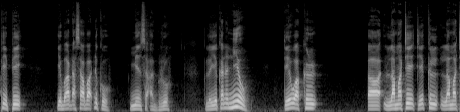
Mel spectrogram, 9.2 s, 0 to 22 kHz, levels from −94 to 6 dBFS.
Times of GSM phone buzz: none

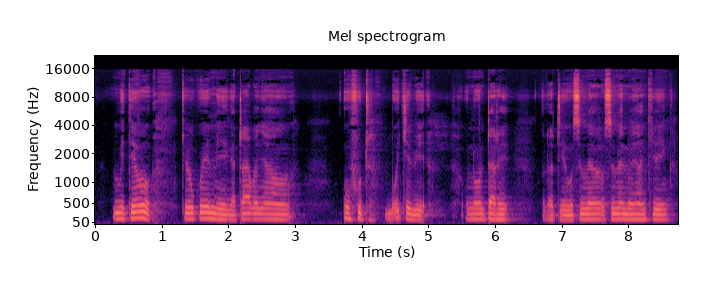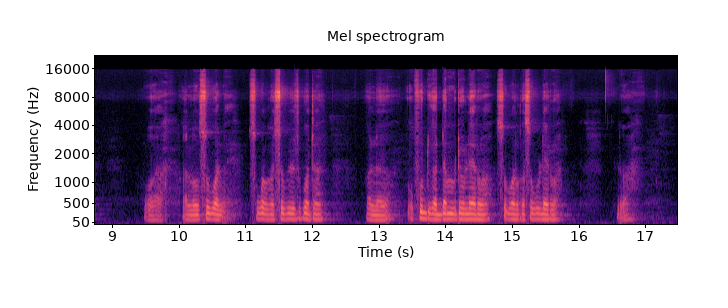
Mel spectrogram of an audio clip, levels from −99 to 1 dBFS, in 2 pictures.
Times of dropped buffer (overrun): none

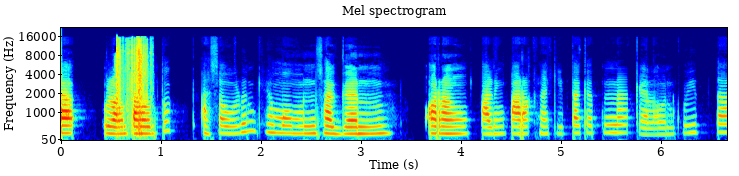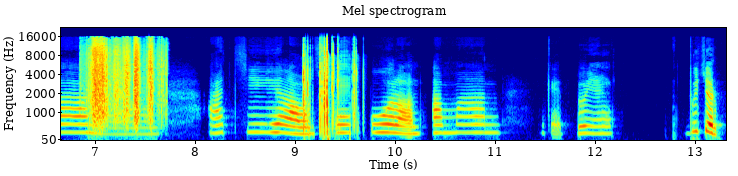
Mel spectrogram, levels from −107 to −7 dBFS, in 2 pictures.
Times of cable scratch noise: 0.54-0.94, 6.84-7.72, 9.08-9.69

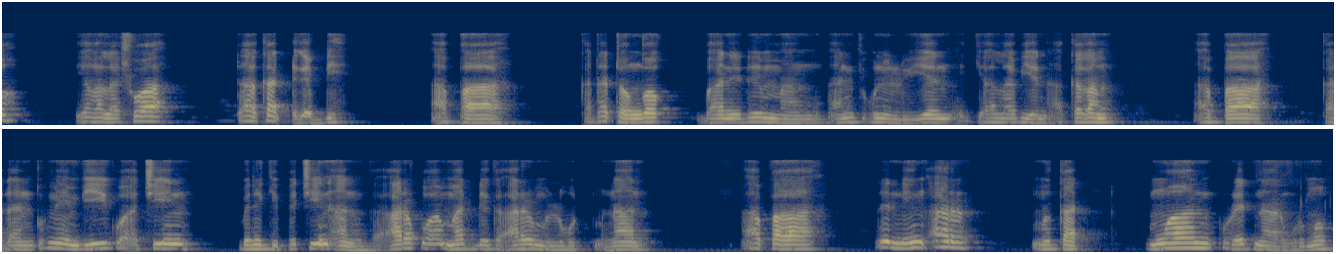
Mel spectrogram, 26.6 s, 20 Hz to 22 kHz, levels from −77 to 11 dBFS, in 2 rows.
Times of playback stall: none

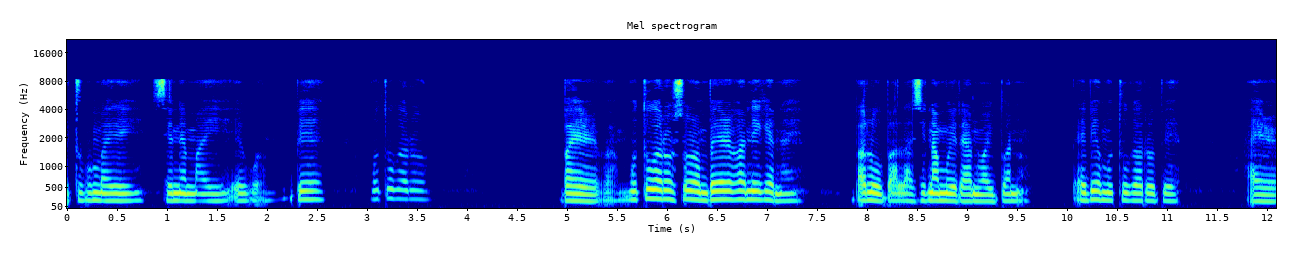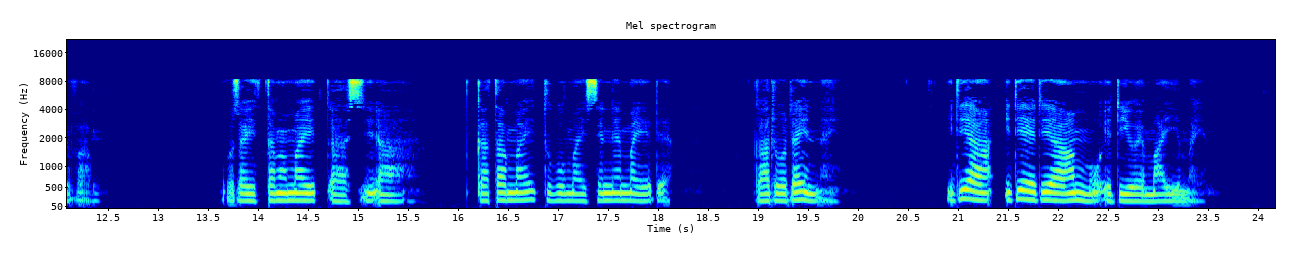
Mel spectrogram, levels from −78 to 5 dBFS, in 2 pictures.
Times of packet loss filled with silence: none

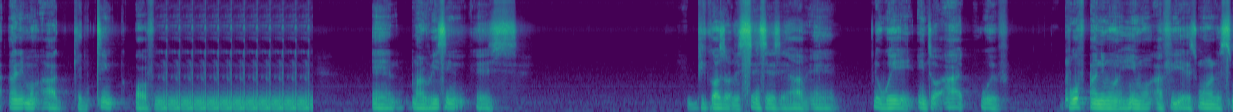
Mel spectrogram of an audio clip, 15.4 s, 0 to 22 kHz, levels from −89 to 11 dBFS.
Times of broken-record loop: 2.09-3.91

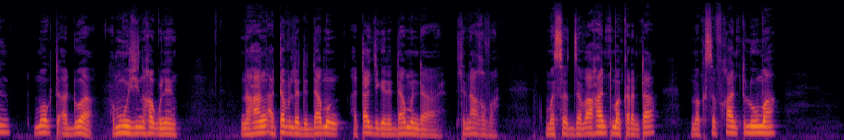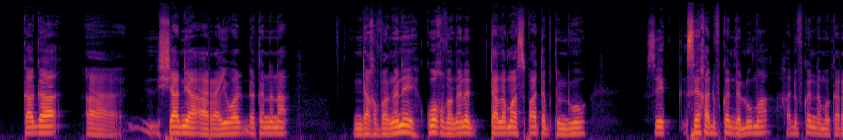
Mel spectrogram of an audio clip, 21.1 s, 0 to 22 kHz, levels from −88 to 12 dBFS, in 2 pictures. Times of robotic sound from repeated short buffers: none

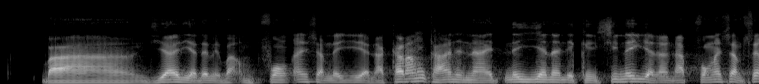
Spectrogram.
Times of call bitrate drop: 3.82-6.95

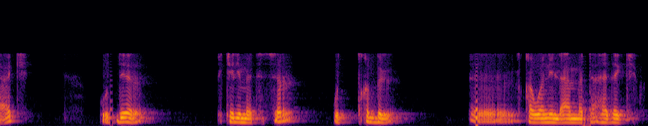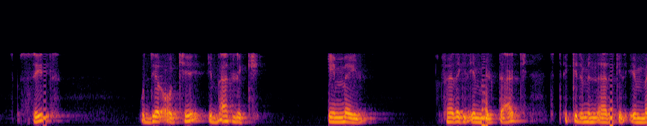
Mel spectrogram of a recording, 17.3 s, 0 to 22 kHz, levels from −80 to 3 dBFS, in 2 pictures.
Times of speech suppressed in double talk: none

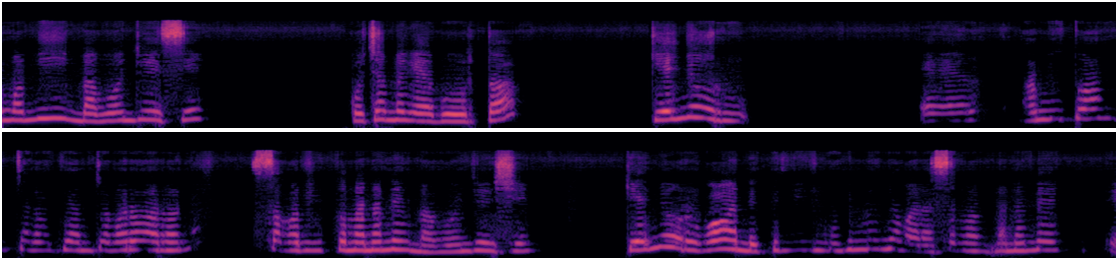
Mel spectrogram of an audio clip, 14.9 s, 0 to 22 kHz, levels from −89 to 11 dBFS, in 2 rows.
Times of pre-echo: 9.09

